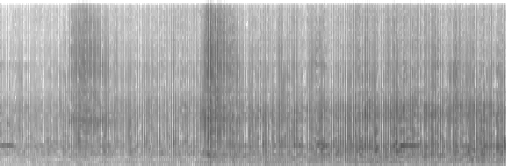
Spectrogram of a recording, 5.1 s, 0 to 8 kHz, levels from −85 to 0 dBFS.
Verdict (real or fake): fake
